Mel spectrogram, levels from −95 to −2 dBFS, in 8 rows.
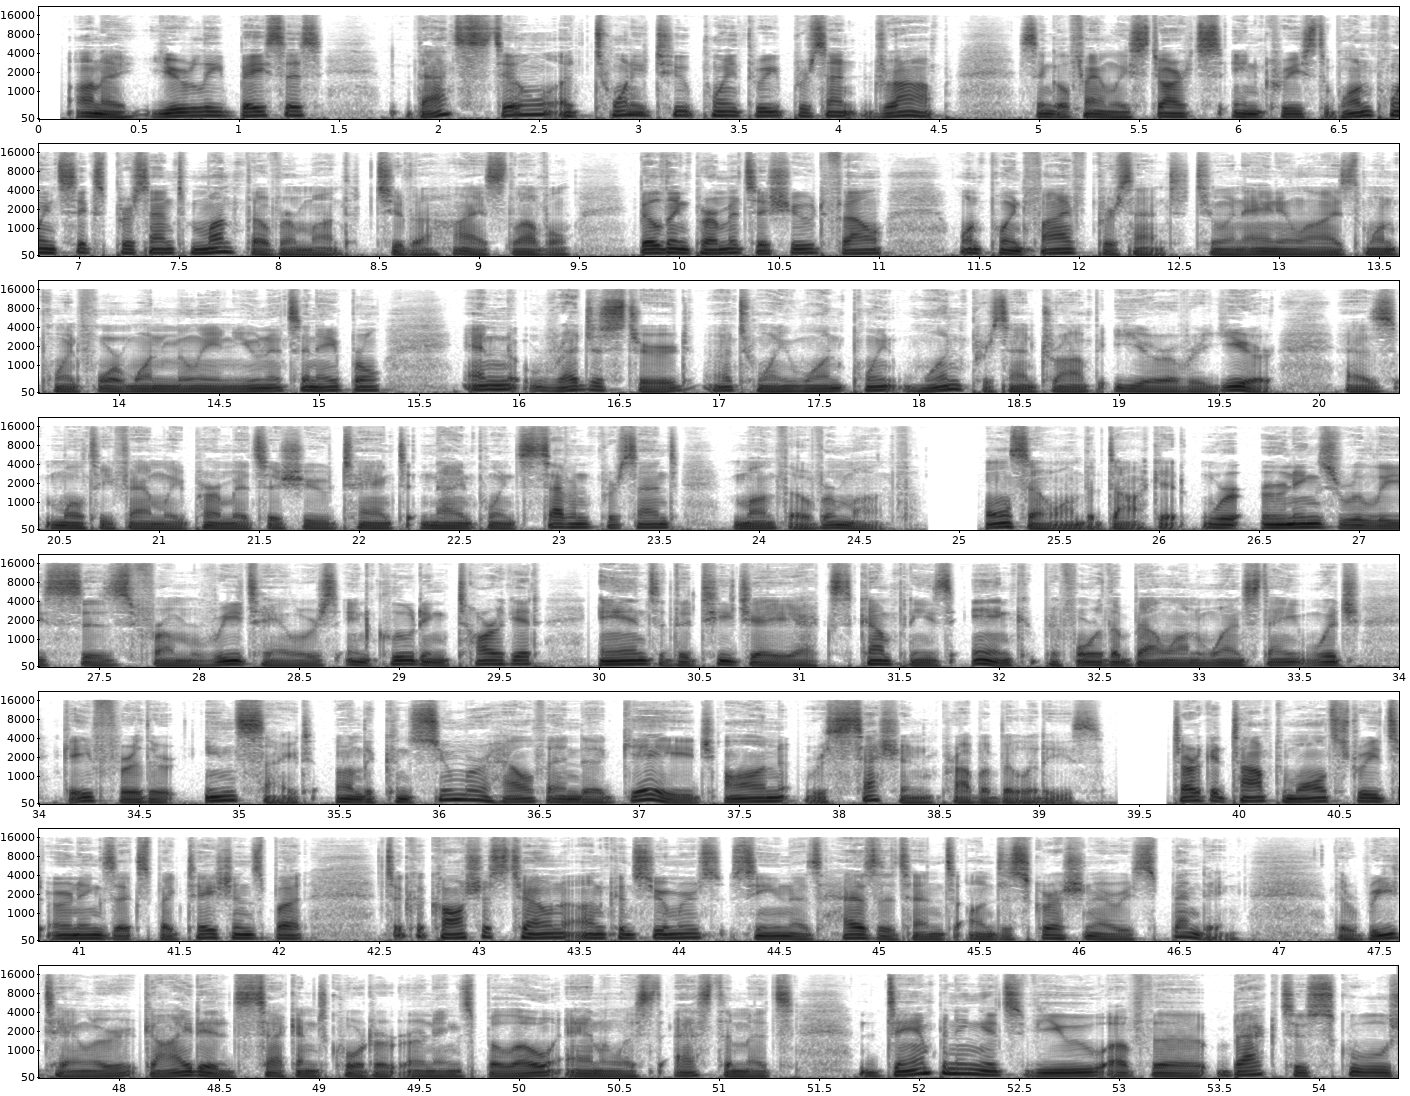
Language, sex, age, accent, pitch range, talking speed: English, male, 30-49, American, 85-120 Hz, 155 wpm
